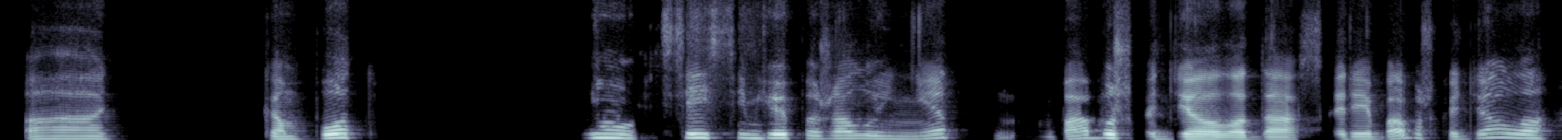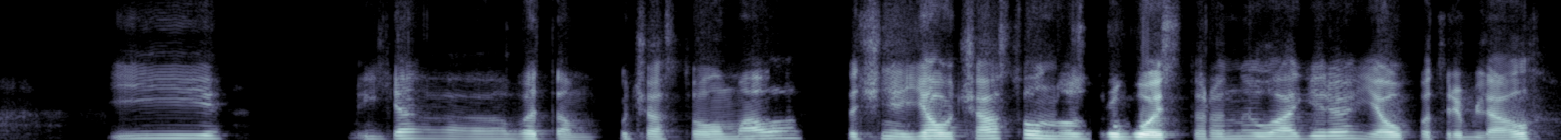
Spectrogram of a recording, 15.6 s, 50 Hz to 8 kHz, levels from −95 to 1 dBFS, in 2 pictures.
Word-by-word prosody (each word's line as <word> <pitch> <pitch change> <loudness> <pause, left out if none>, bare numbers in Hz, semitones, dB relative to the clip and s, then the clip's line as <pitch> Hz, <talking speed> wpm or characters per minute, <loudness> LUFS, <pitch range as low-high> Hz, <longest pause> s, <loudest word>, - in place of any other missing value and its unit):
А, 155 0 -3 0.8
компот? 180 +9 +2 1.1
Ну, 210 -3 +3
всей 215 0 +1
семьей, 205 -2 +1
пожалуй, 180 -2 -3
нет. 165 +8 -6 0.5
Бабушка 195 0 +1
делала, 135 -3 +4
да. 130 -1 0
Скорее, 140 +2 -5
бабушка 170 +1 -3
делала. 205 0 -2 0.6
И 180 0 -7 0.6
я 150 -2 -7
в 140 - -15
этом 135 -3 -4
участвовал 140 -1 -4
мало. 165 +6 -2 0.2
Точнее, 145 +1 -5
я 155 +2 +6
участвовал, 165 +4 +2
но, 150 -2 0
с 140 - -8
другой 140 -2 +9
стороны 145 +4 -8
лагеря, 155 +2 +1
я 135 -6 +2
употреблял. 130 +2 0
155 Hz, 110 wpm, -23 LUFS, 140-180 Hz, 1.1 s, другой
